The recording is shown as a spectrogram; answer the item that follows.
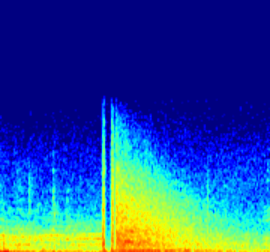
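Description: Ceremonial artillery gun salute: as a military brass band's last chord cuts off with a low boom, a single sharp cannon shot cracks about a second in and rolls away in a long echo.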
